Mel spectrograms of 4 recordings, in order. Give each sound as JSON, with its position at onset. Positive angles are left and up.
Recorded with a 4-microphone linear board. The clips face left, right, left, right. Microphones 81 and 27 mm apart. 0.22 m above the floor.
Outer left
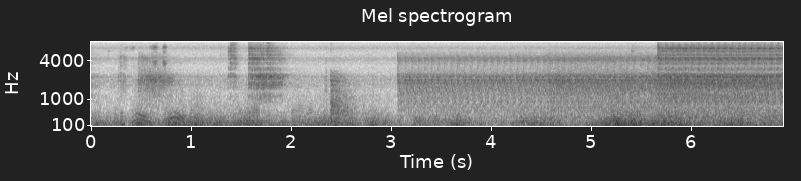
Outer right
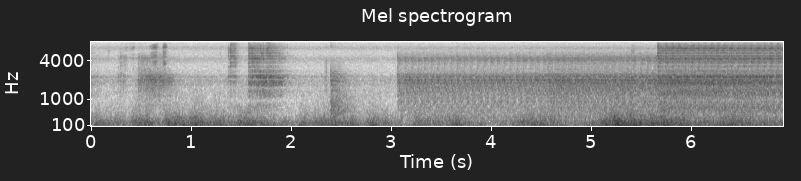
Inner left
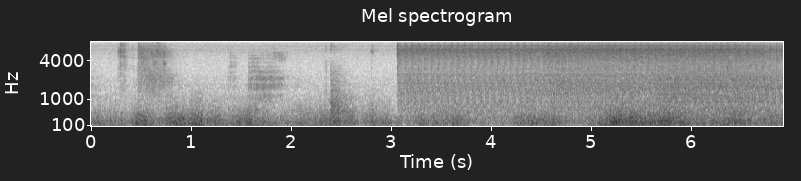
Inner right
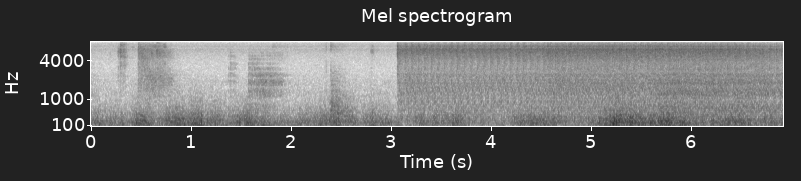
{"t": 0.3, "sound": "a man speaking", "side_deg": 45}
{"t": 2.3, "sound": "a pop", "side_deg": 15}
